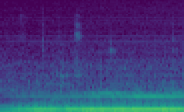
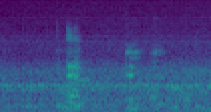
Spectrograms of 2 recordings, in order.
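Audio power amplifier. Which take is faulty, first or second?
second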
